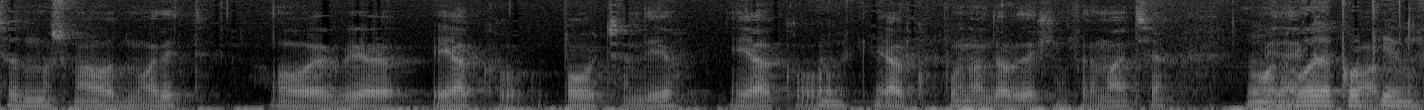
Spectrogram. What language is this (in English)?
Croatian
